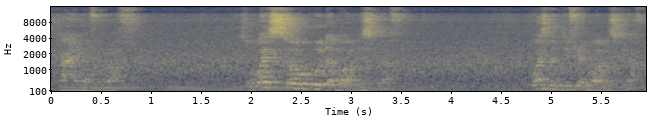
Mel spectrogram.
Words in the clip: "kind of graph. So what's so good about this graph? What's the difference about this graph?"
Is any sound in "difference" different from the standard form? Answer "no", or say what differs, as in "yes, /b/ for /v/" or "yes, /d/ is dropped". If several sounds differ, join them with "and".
yes, /s/ is dropped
